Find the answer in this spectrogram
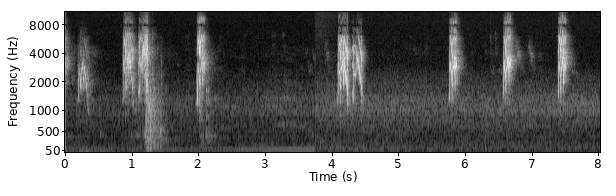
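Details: Budgerigar giving short, high, sharp chirps, singly and in quick pairs, spaced irregularly across eight seconds over a faint low hum.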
